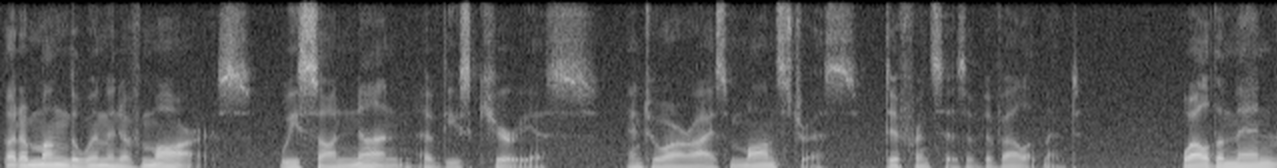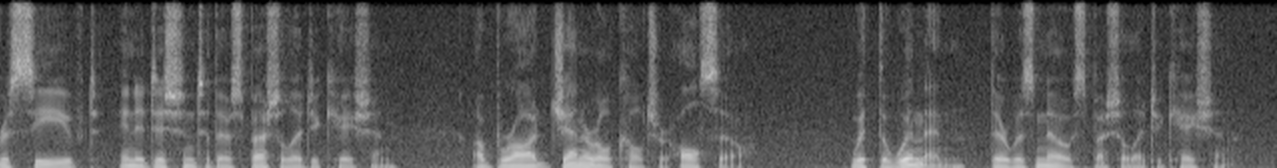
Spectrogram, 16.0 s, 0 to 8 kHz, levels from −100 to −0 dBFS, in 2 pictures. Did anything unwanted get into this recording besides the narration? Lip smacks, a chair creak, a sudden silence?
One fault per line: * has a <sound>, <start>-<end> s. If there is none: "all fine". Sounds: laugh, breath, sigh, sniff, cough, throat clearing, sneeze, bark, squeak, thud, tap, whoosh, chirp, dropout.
all fine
